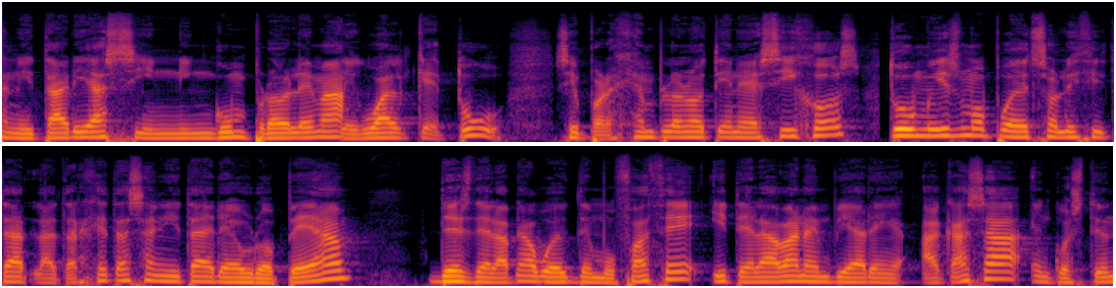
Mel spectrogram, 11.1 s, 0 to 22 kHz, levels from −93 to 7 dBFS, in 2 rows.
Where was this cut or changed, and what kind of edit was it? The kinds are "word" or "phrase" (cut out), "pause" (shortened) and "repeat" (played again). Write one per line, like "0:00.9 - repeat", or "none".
0:01.7 - word
0:04.4 - pause
0:05.7 - word
0:08.1 - word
